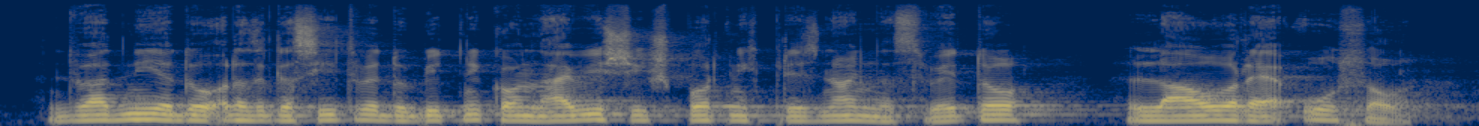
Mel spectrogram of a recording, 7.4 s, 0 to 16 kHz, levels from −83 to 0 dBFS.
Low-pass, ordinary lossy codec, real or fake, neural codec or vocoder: 14.4 kHz; none; real; none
